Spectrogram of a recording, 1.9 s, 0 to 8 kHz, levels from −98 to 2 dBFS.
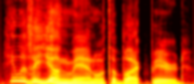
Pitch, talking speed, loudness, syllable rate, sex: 180 Hz, 280 wpm, -16 LUFS, 5.2 syllables/s, male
